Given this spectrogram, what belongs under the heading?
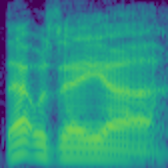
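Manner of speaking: ordinary talk, nothing marked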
